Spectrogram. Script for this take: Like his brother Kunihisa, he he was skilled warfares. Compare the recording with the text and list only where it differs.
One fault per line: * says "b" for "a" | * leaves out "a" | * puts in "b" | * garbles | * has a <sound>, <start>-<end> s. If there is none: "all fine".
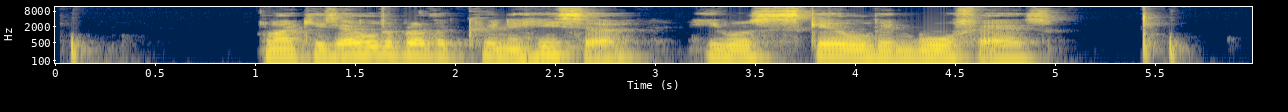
* puts in "elder"
* leaves out "he"
* puts in "in"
